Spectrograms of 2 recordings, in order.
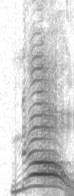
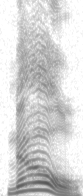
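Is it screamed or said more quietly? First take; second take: screamed; quieter. First: It is screamed loudly. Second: It is said more quietly.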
